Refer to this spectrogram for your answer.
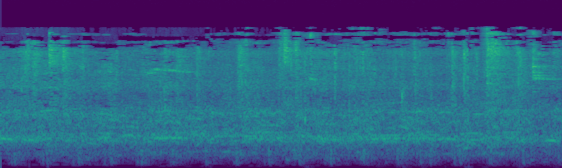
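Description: A large, angry crowd of protesters attacking the diplomatic missions of Denmark and Norway in Syria roars continuously for several seconds, with overlapping shouts and chants rising from a dense, steady wall of voices and no pauses.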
